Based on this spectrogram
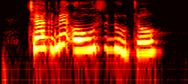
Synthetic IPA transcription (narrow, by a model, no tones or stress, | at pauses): t͡ʃaknɛʔousduto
